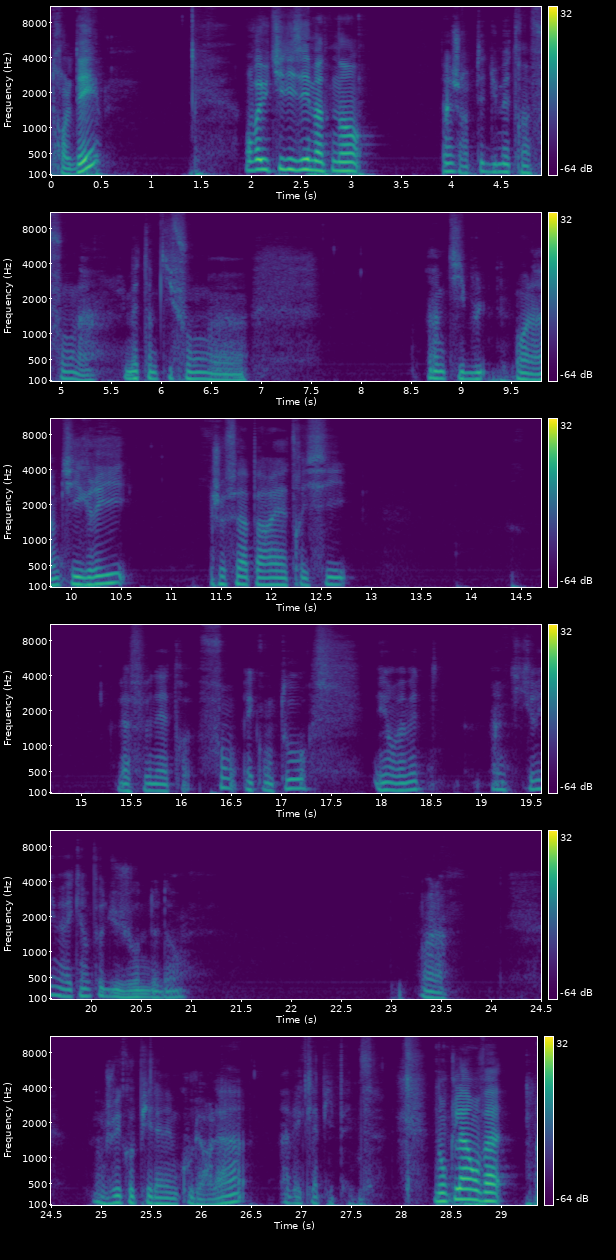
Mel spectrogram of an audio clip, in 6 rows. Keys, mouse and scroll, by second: 0.1-1.5 ctrl+drag, 4.7 F2, 4.8 click, 8.5 click, 10.0 ctrl+shift+f, 12.1 click, 13.8 click, 16.2-16.8 drag, 18.3 click, 19.8-23.2 drag, 23.3 click, 24.1 click, 24.8 click, 26.2 F7, 27.0 click, 27.5 F1.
